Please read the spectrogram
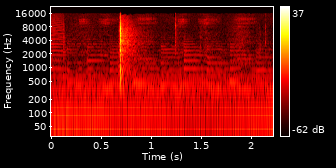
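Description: Background music, with one sharp click about two-thirds of a second in: an Intel Arc A380 graphics card snapping into the motherboard's PCIe slot as it is pressed home.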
